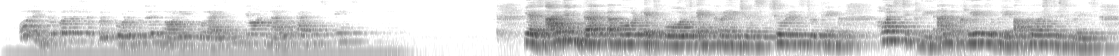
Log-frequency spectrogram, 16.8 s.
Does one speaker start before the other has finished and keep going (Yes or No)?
No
